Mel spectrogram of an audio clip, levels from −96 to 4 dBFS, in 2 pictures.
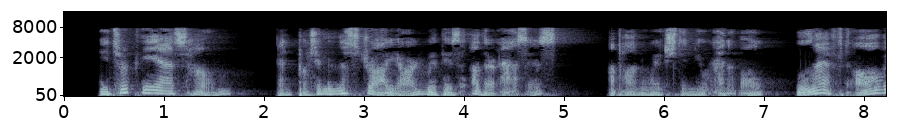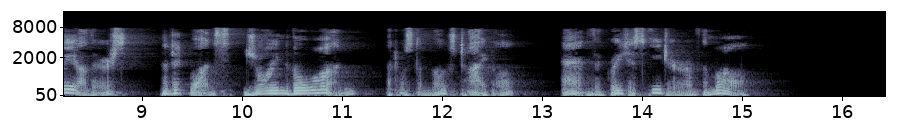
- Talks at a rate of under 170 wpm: Yes, average, 155 wpm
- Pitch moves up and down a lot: Yes, wide, 8.4 semitones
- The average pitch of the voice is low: Yes, low, 100 Hz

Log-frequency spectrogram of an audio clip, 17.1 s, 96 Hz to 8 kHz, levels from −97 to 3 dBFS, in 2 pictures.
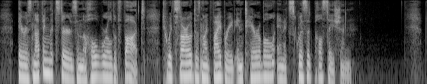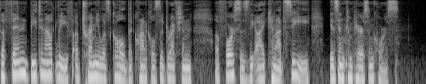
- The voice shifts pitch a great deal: No, average, 3.1 semitones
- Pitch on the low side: Yes, low, 125 Hz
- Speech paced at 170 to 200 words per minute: No, average, 155 wpm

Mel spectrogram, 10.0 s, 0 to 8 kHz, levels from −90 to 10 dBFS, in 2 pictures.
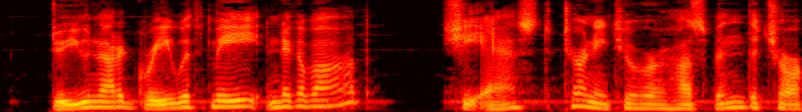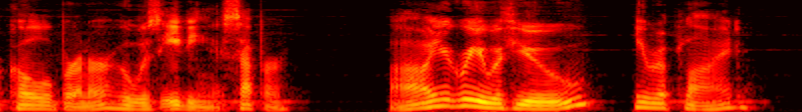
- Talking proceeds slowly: No, average, 160 wpm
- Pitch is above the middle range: No, low, 120 Hz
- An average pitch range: No, wide, 6.1 semitones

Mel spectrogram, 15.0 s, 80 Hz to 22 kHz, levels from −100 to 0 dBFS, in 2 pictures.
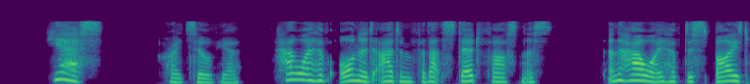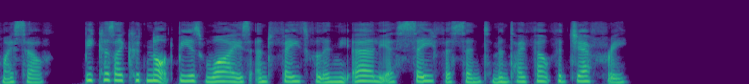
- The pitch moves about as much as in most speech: Yes, average, 3.3 semitones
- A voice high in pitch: Yes, high, 220 Hz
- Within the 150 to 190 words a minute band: No, average, 140 wpm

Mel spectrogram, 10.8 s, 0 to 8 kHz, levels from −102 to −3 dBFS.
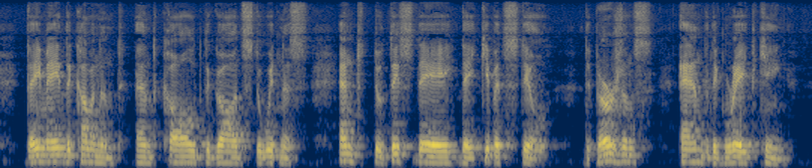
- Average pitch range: Yes, average, 4.2 semitones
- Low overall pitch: Yes, low, 110 Hz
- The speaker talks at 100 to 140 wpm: Yes, slow, 135 wpm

